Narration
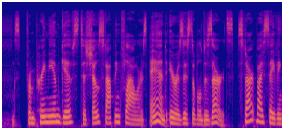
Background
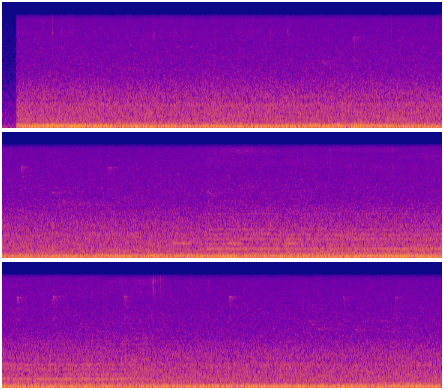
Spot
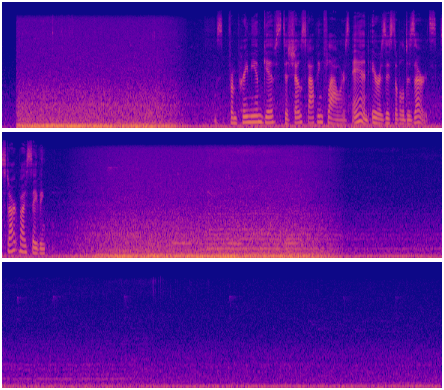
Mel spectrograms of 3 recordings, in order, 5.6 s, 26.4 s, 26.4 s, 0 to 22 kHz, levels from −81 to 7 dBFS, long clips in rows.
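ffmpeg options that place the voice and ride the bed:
-filter_complex "[0:a]adelay=4050,volume=0.562[s0];[1:a]volume=2.66,afade=t=out:st=3.15:d=0.57:silence=0.237137,afade=t=in:st=10.08:d=1.19:silence=0.188365,afade=t=out:st=14.63:d=1.07:silence=0.16788[s1];[s0][s1]amix=inputs=2:normalize=0"

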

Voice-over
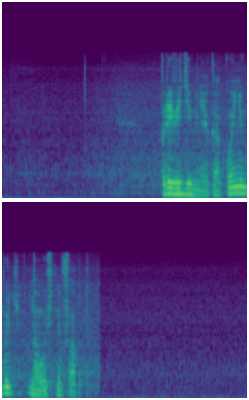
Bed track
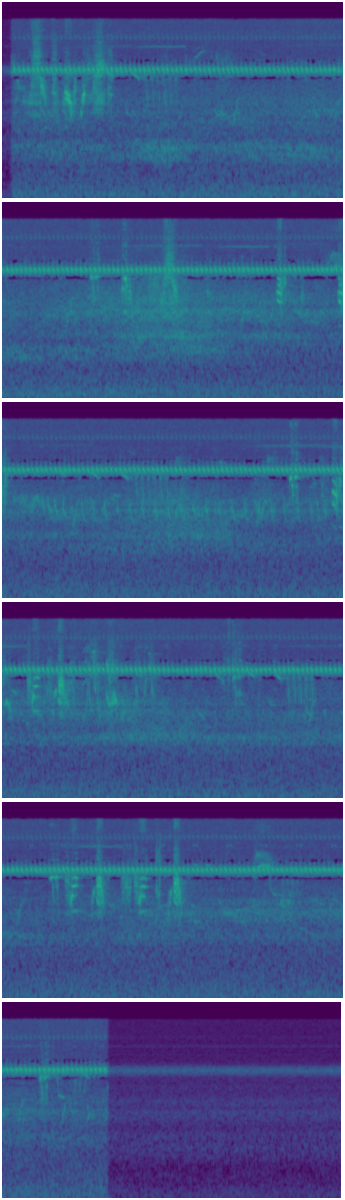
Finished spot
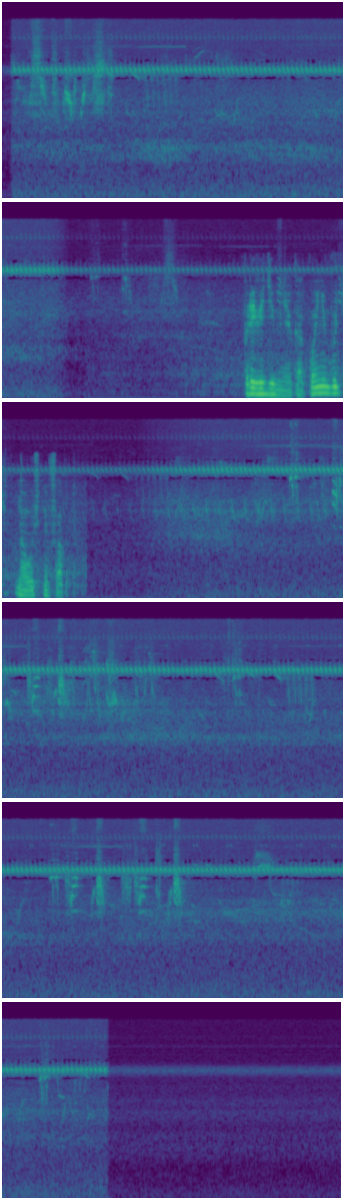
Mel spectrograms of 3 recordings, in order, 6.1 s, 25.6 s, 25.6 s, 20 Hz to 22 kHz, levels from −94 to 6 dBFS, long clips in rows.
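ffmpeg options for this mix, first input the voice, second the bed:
-filter_complex "[0:a]adelay=5300,volume=0.708[s0];[1:a]volume=3.16,afade=t=out:st=4.85:d=0.24:silence=0.211349,afade=t=in:st=10.21:d=1.03:silence=0.211349[s1];[s0][s1]amix=inputs=2:normalize=0"

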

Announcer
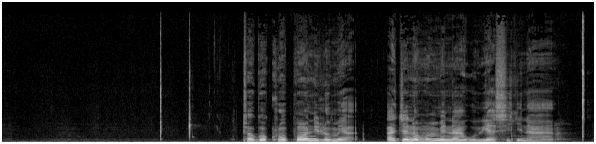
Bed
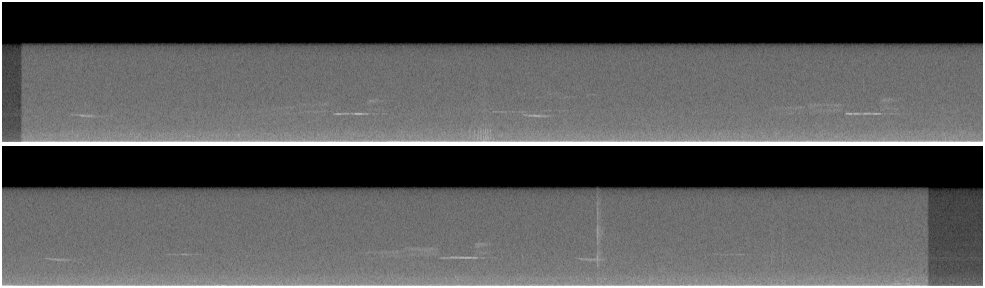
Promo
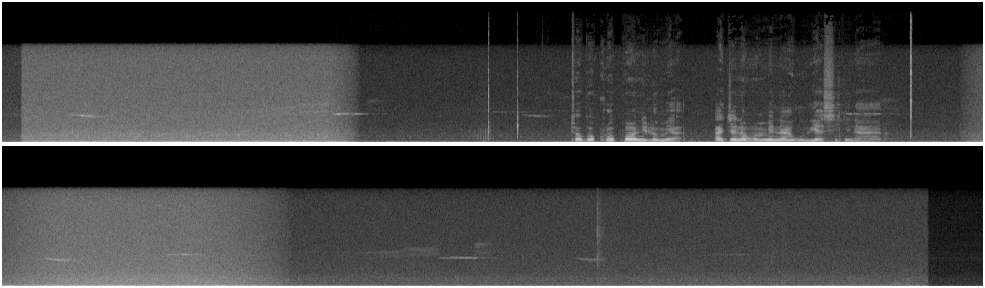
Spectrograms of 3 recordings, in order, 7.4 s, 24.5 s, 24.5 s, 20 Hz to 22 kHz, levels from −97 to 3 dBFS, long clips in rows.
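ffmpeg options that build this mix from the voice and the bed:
-filter_complex "[0:a]adelay=4100,volume=0.841[s0];[1:a]volume=10,afade=t=out:st=4.07:d=0.42:silence=0.0944061,afade=t=in:st=11.96:d=1.05:silence=0.0707946,afade=t=out:st=14.68:d=1.24:silence=0.125893[s1];[s0][s1]amix=inputs=2:normalize=0"

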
